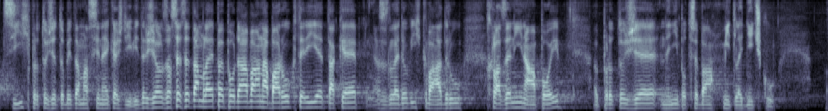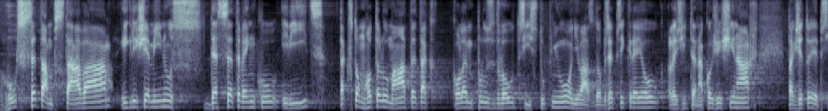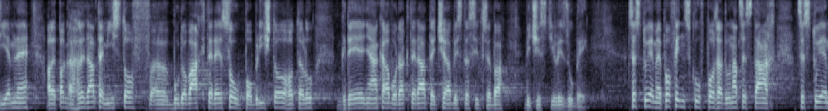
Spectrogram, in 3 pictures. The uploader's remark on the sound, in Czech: Také tentokrát uslyšíte veřejnou nahrávku pořadu, kterou jsme pořídili ve spolupráci s Muzeem východních Čech v Hradci Králové a kavárnou v jejich unikátním prostoru.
